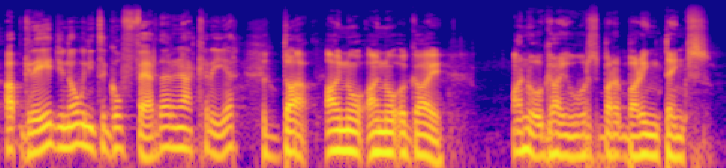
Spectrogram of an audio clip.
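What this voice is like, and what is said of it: Thick put-on Irish accent. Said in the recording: “your accent's very thick there ... we brought an Irish guy along”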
